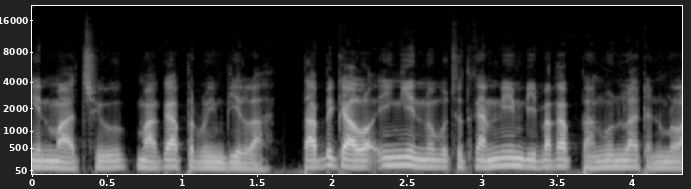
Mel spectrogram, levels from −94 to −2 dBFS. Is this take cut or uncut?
cut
